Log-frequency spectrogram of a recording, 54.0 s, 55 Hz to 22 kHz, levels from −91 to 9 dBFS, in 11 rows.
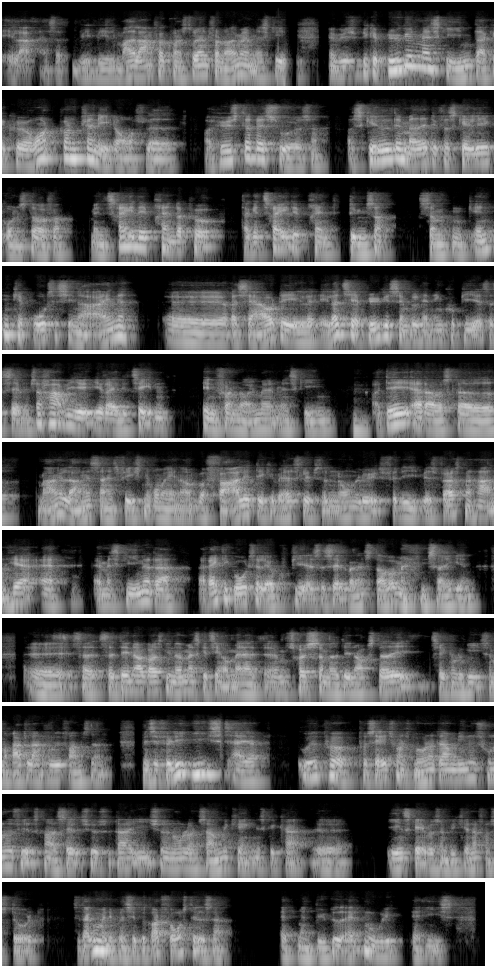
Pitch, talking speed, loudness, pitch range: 115 Hz, 225 wpm, -19 LUFS, 100-160 Hz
